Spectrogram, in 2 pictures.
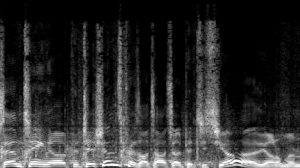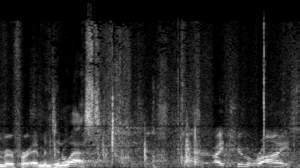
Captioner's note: some Applause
